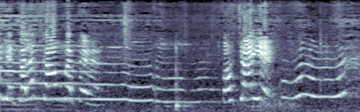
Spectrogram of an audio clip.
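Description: A young girl cries and wails in long, quavering sobs with broken whimpers, loud and close, continuing in uneven bursts throughout.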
